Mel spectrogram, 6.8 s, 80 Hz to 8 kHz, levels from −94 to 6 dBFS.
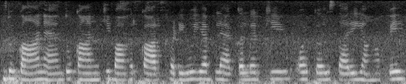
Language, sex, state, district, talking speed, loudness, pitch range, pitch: Hindi, female, Punjab, Pathankot, 150 wpm, -18 LUFS, 230-250 Hz, 240 Hz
